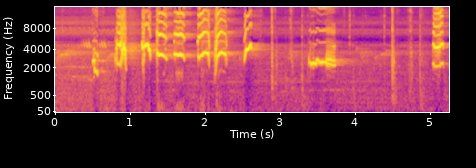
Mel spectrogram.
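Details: Oriental magpie-robin song played as a lure to stimulate singing, from pristine forest: a rapid run of varied clear whistles, slurred up and down, some with buzzy overtones, then a longer warbled phrase and a final whistle.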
